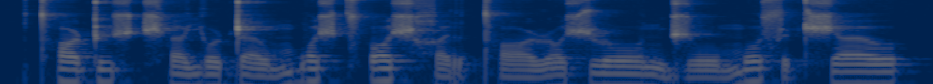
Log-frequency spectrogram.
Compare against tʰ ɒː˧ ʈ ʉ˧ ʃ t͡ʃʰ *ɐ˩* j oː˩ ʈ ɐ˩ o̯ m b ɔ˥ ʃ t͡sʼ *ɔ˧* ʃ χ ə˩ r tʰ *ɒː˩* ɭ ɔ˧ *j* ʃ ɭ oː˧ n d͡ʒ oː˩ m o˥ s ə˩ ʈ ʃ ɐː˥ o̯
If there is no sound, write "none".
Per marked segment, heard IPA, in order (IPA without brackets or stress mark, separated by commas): ɐ˩, ɔ˥, ɒː˩, none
